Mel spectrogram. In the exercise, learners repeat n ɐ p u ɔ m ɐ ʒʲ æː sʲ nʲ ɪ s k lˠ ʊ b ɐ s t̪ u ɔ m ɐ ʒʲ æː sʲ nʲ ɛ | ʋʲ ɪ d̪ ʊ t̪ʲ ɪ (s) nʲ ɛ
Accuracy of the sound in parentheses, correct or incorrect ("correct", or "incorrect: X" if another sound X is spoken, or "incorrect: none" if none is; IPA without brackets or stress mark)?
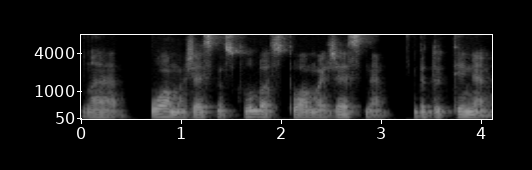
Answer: incorrect: none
